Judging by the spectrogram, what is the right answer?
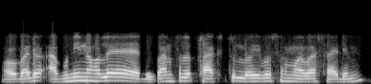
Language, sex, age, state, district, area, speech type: Assamese, male, 18-30, Assam, Dibrugarh, rural, conversation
